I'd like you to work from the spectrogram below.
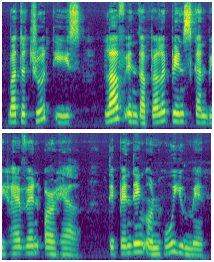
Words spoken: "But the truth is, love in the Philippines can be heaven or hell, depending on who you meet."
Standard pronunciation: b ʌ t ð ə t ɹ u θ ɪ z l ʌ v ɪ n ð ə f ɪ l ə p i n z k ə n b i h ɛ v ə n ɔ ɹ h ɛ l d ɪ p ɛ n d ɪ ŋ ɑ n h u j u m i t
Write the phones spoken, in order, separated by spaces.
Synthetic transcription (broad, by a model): b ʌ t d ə t ɹ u t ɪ s l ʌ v ɪ n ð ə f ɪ l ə p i n s k ə n b i h ɛ v ə n ɔ ɹ h ɛ l d ɪ p ɛ n d ɪ ŋ ɑ n h u j u m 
